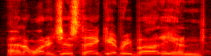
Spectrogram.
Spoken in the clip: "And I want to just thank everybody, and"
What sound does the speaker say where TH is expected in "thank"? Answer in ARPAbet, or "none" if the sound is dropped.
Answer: TH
